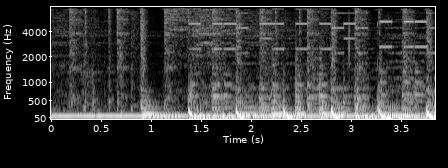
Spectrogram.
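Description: A phone message alert tone rings out as a bright electronic jingle of repeated short pitched notes over a sustained low tone. It is steady and fairly loud, with no speech.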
